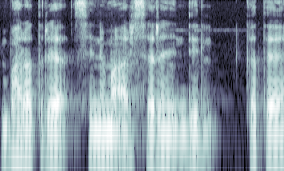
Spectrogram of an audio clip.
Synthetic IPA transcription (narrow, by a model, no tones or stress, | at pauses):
bʱaɾɔt̪ɾɛjaʔsinɛmaʔaɾsɛɾɛɲd̪il | kat̪ɛ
